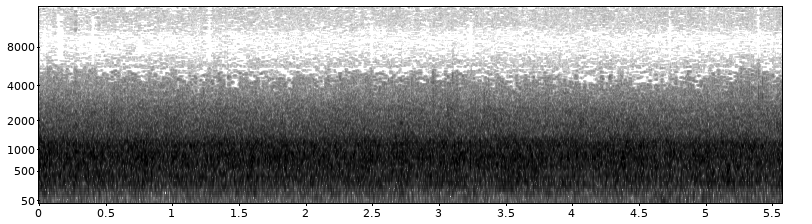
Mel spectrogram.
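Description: Steady heavy rain, a dull even hiss heard muffled through a wet phone microphone.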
